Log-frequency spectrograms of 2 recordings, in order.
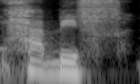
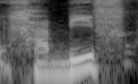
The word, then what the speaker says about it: Habif: Hoy tengo como invitado a Daniel Jabif. Lo puedes seguir en Instagram como arroba Daniel Javif. Javif se escribe con una H y una B alta.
